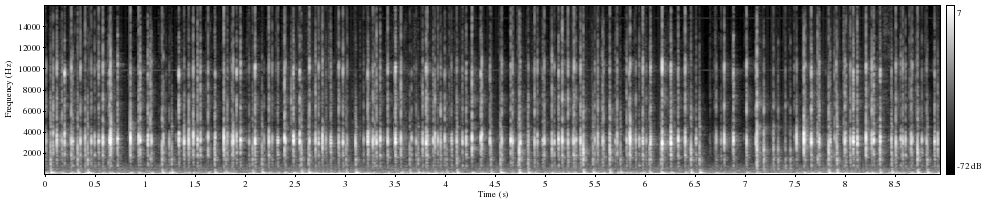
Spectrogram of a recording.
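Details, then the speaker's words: TGR Jane v2 keyboard rebuilt on an aluminum plate with Tribosys-lubed OP Black switches and GMK SoWaRe keycaps: quick, even, crisp clacks from steady typing with no rattle or ping. It sounds like a healthy keyboard. "So here it is again. This is OP Blacks on an aluminum plate."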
